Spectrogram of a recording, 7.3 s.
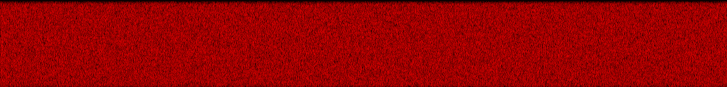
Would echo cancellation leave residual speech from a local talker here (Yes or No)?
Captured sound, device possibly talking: No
